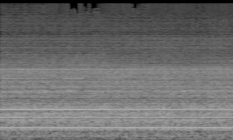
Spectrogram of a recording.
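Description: Steady, continuous whine of a grinder shaping the handle of a full tang BBQ knife after glue-up, a constant humming drone with no breaks and no talking.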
